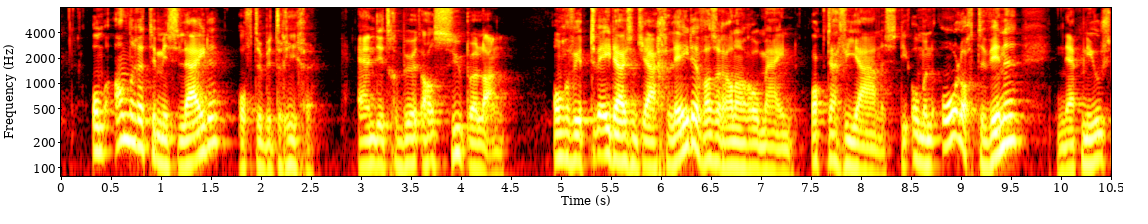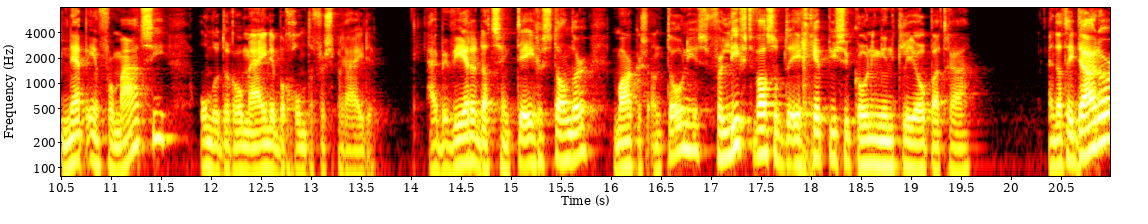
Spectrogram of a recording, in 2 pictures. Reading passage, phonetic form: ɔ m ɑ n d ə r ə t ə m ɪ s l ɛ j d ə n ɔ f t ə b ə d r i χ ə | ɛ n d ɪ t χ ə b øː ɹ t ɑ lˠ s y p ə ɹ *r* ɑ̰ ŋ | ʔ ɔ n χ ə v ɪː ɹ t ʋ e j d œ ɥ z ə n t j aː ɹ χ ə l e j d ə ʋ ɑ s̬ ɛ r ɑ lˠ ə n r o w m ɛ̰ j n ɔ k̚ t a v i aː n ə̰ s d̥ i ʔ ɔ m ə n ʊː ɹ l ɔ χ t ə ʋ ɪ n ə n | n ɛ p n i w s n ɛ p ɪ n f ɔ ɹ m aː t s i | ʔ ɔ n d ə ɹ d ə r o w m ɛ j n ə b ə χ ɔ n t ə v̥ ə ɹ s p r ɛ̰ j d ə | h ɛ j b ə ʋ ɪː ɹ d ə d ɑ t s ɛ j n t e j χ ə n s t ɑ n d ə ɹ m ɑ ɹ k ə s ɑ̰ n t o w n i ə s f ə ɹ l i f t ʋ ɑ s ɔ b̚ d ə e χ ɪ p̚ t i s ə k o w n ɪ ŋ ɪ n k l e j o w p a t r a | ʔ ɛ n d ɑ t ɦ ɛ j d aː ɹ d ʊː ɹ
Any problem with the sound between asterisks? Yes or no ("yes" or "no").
yes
